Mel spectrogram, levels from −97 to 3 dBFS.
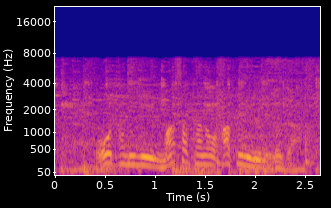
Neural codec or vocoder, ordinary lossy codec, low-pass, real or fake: vocoder, 44.1 kHz, 80 mel bands, Vocos; none; 7.2 kHz; fake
